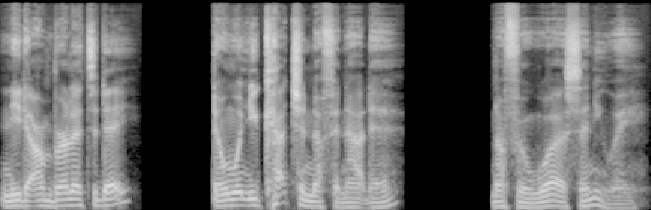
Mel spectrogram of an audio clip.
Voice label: Ambient Barks, en; Warframe; Mall Romance; Quincy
